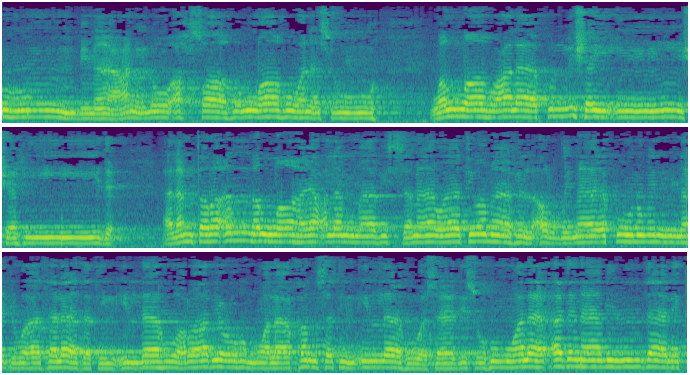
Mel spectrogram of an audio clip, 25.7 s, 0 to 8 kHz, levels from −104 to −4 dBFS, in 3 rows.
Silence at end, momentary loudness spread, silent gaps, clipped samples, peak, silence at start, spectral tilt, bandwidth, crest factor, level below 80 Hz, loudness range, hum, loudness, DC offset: 0 s; 5 LU; none; under 0.1%; -6 dBFS; 0 s; -7.5 dB/octave; 7.4 kHz; 12 dB; -48 dBFS; 2 LU; none; -19 LUFS; under 0.1%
